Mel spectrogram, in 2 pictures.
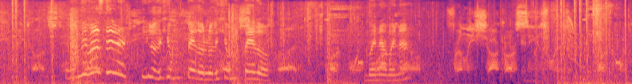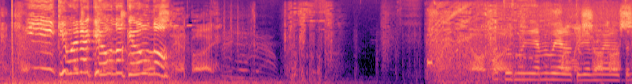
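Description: A young woman speaks and exclaims with animation close to a microphone.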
